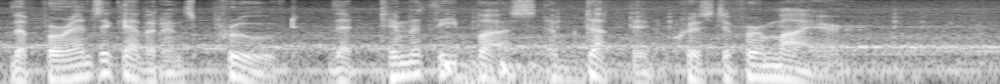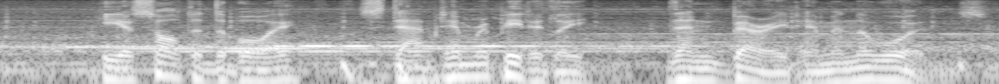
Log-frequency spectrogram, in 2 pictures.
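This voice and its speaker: A man giving grave, measured scripted narration for a crime documentary. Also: sits low, lively intonation. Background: music.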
